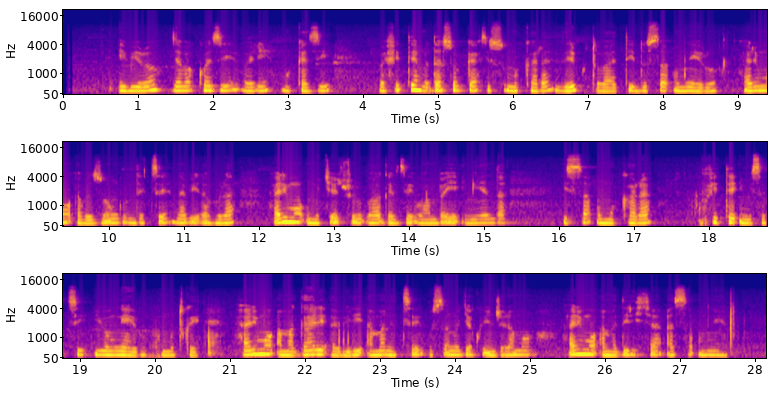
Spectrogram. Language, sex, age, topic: Kinyarwanda, female, 18-24, finance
